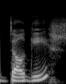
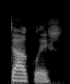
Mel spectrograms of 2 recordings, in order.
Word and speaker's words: Dalgleish: But now your last name is Dish. Did I say that right? Dish. There's a tricky L in there that always gets mispronounced. D. Wait, say it again. Dog leash.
